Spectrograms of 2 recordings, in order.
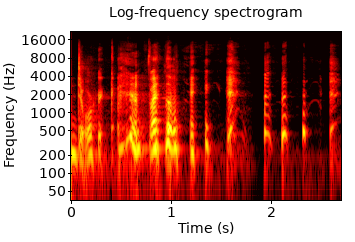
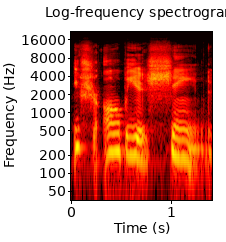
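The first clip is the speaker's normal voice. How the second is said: put-on nerd voice, much quieter; 3 semitones lower, 5 dB quieter than usual. Showing how the line would sound in a nerd voice. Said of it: "the nerd voice would have been great".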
